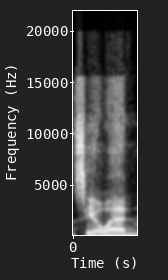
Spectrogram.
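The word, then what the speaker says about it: Cannes: on this it's uh khan khan i like it on con like con because it but it's spelled can um southern france that's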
